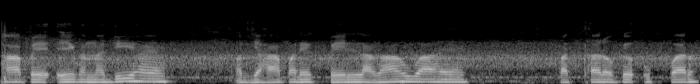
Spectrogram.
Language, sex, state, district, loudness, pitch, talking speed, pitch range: Hindi, male, Uttar Pradesh, Jalaun, -22 LUFS, 115 Hz, 145 wpm, 110-120 Hz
